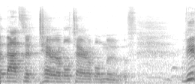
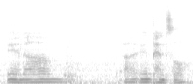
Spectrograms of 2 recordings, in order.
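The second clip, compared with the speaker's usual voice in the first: very soft, halting admission; meek, with reluctant pauses; sheepish confession; 4 semitones lower, 15 dB quieter than usual. Retold or imitated. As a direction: confess in a small, hesitant voice. Pupil reluctantly admits using pencil.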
